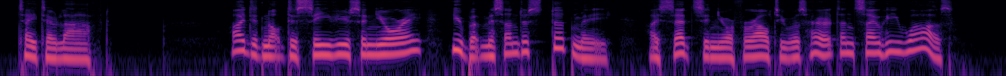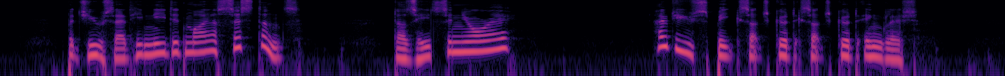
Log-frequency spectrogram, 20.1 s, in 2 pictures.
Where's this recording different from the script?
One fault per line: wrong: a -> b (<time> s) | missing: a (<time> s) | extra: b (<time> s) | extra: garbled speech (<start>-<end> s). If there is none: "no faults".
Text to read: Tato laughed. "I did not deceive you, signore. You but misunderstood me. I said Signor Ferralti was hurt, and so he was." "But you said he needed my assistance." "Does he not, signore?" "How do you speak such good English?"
missing: not (14.4 s)
extra: such good (18.1 s)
